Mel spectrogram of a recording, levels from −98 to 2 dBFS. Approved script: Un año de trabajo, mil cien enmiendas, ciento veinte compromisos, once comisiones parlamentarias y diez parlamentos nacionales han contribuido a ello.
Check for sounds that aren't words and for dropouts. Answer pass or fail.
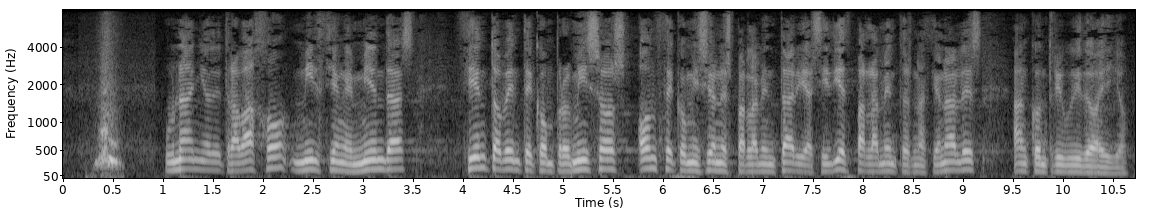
fail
